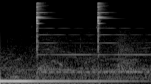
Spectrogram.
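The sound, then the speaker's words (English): A bell dings twice, about half a second apart, each strike bright and short with a faint ring, over a steady low hum, marking the end of a sword duel. “Yokno's bell rang twice.”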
